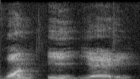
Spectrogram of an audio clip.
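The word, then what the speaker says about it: Nwaneri: I believe it's pronounced Wanyeri.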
